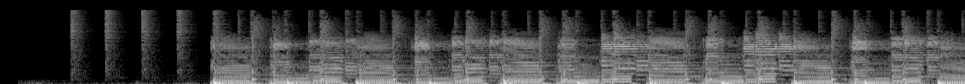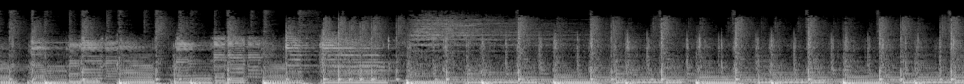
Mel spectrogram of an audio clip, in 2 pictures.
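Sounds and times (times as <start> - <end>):
rock guitar: 2.1 - 19.2.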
